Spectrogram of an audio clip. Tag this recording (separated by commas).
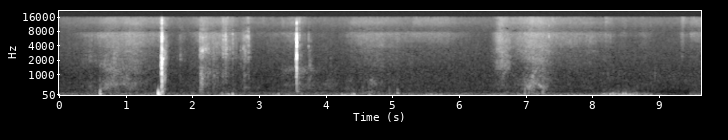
lighting firecrackers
